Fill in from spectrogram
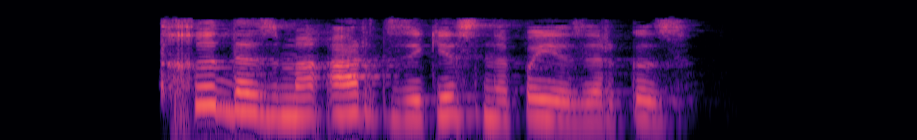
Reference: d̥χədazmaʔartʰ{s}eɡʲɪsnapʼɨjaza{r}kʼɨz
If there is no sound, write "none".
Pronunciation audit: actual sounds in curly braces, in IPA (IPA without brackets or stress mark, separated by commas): z, r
